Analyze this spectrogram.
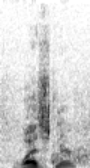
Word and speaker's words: Westner: Chicago and Jody westner how do you say it Wesner yes Jody Wesner I I've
